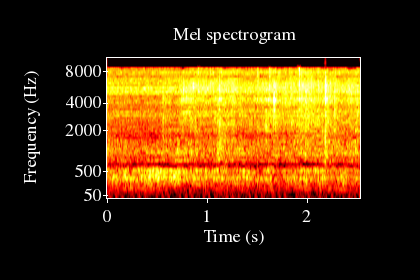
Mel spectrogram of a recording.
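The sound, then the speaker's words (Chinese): Vegetarian fish frying in hot oil in a pan over lowered heat, giving a steady, faint crackling sizzle that stays even throughout. “油烧了之后把锅关小一点，把素鱼放进去煎的焦焦黄黄的，”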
